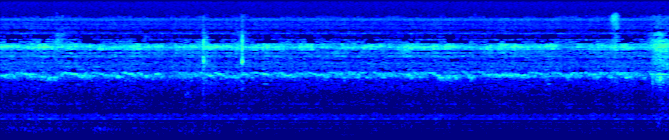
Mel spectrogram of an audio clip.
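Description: Near silence: faint room tone with a steady high-pitched whine and a couple of tiny ticks.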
